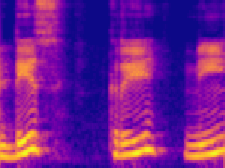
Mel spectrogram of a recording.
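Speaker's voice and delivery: Discrimination broken into dis, kri, mi, ne, san; syllable by syllable. Shown as a demonstration. Teacher showing learners how to read a long word, discrimination split syllable by syllable. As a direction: say discrimination in separate parts with pauses. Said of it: "इसको पढ़ेंगे".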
